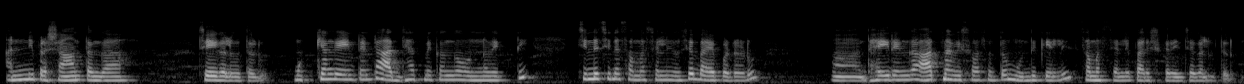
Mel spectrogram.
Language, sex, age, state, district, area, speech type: Telugu, female, 30-45, Telangana, Hanamkonda, urban, spontaneous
